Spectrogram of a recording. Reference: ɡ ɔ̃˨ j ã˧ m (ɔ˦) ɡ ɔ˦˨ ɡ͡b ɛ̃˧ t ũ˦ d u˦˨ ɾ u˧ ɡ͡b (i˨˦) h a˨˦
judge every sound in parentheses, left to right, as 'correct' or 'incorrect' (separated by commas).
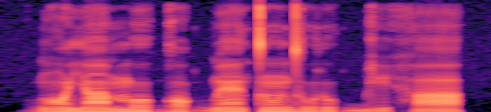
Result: incorrect, incorrect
